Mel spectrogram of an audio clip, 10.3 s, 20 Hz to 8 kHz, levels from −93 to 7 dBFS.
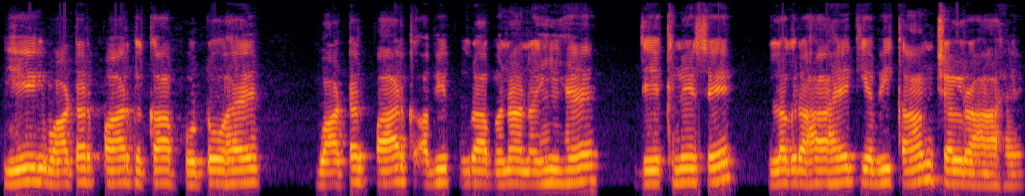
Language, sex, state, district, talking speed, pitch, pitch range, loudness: Hindi, male, Uttar Pradesh, Varanasi, 140 wpm, 155 Hz, 145-160 Hz, -13 LUFS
